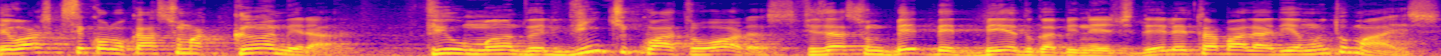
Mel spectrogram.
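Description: A high-pitched man speaks at a moderate pace with lively intonation. There is noticeable background noise. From Brazil, Maringá, Paraná. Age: 40s. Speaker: lawyer and mayoral pre-candidate. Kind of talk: radio interview. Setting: radio studio.

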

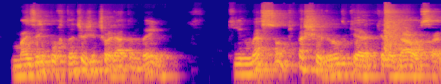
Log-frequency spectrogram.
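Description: A man at very even loudness, with audible room echo. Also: moderate pace. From Rio de Janeiro, West Zone. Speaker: podcast co-host. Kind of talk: casual chat.

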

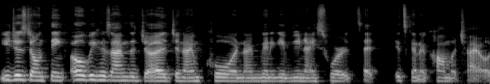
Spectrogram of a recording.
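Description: Talking at a very fast pace with vocal fry, a woman with an American accent comes through on a very clean recording with a silent background. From Texas, Rio Grande Valley (Hidalgo County). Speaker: juvenile court judge. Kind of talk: interview. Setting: in person, in the courthouse.

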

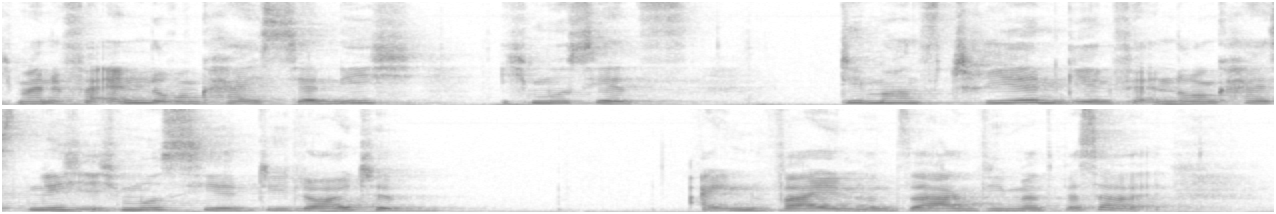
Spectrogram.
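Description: A woman's fairly high voice with fairly even intonation amid noticeable background noise. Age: 20s. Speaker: student and food-sharing volunteer. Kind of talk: casual interview chat.

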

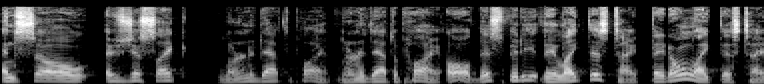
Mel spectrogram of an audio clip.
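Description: A normal speaking voice with lively intonation and hardly any pauses, recorded dry and close with no echo on a very clean track over a silent background. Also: man, fairly high pitch for a man. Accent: American. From US Midwest, St. Louis. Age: 30s. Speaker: former pro hockey player and personal trainer. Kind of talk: casual interview chat.

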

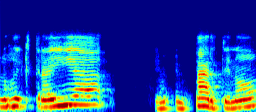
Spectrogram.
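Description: A woman speaks with a fairly high pitch and a dark, mellow tone. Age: 50s. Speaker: philosopher and essayist. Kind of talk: interview. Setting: remote call. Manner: halting, with frequent repetitions.

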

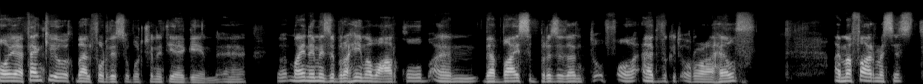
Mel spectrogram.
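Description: Against a quiet background with a dry, close sound and no echo, a man speaks fairly quickly in a fairly high pitch, with ordinary pitch variation. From Jordan. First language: Arabic. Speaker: pharmacy executive. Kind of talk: interview. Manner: halting.

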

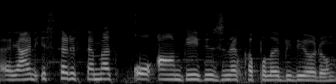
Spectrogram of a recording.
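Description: Speaking at a fairly slow pace, a woman has a fairly high pitch and an ordinary speaking voice. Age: 60s. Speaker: subconscious transformation coach. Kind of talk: TV interview.

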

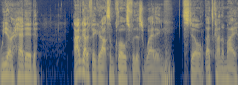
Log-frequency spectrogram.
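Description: A man speaks at a fairly quick pace with a fairly low pitch in a plain, everyday voice. The recording is very clean, with a silent background. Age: 30s. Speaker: podcast host. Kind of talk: casual chat. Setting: studio.

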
